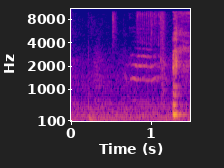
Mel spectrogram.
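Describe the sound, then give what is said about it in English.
A cat meows, a drawn-out tonal call that ends in a brief, louder squeak, with no talking over it. “Frankie does, she's meowing, right?”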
